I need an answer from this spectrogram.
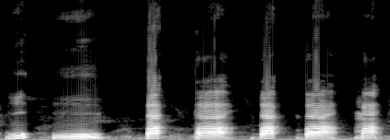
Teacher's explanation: ಇವು ತುಟಿಯಿಂದ ಸ್ಟಾರ್ಟ್ ಆಗುತ್ತೆ, ತುಟಿಯಿಂದ ಉದ್ಭವ ಆಗುತ್ತೆ ಇವು. ಅದಕ್ಕೆ ಇವನ್ನ ಓಷ್ಯವರ್ಣ ಅಂತ ಕರಿತೀವಿ. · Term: ಓಷ್ಟ್ಯ ವರ್ಣ, ಓಷ್ಟ್ಯವರ್ಣ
